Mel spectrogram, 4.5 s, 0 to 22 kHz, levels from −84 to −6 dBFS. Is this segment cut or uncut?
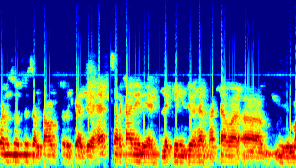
cut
